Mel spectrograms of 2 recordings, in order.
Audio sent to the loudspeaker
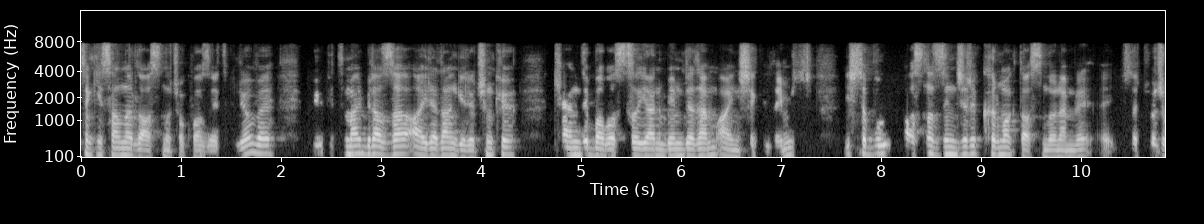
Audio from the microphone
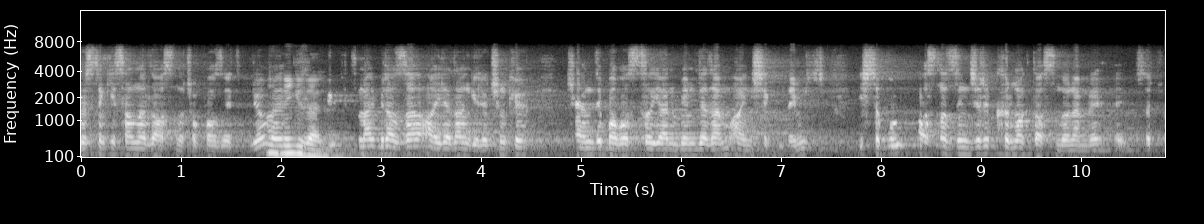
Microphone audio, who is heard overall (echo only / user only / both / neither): both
